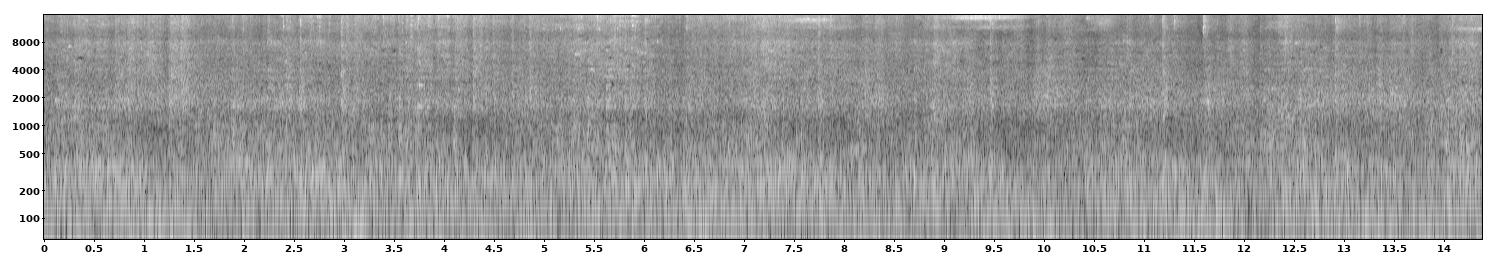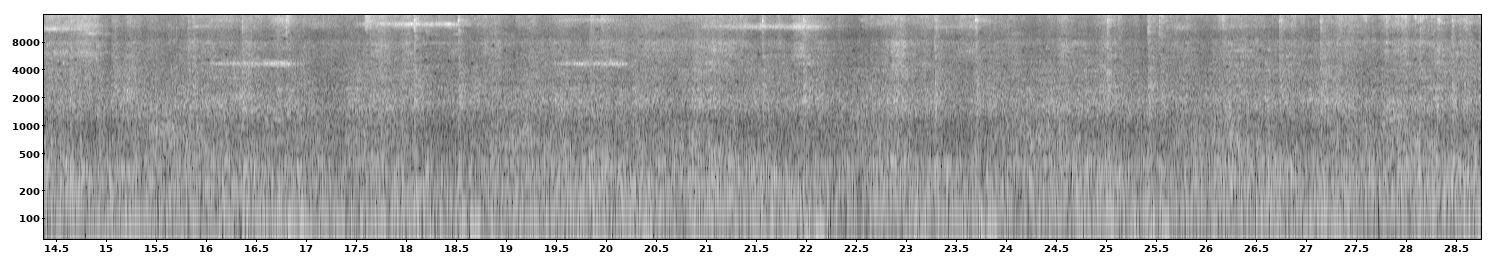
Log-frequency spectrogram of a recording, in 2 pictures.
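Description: Freight train of tall trash-hauling gondola cars rolling past close by: a steady, loud rumble and clatter of wheels over the rails, with a few brief high-pitched wheel squeals.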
